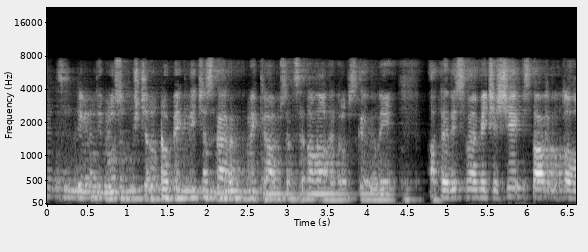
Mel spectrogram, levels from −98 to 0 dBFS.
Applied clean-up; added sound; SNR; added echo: neural mask model DeepFilterNet 3.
